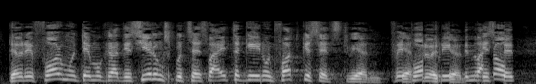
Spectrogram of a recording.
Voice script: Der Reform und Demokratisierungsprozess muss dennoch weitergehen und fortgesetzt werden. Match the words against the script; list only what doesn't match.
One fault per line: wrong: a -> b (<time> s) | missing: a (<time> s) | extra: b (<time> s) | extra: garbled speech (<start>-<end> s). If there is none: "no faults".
missing: muss dennoch (2.1 s)
extra: garbled speech (3.9-5.1 s)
